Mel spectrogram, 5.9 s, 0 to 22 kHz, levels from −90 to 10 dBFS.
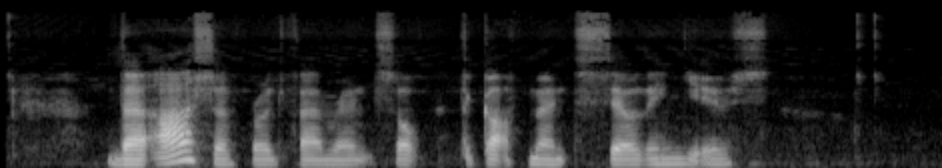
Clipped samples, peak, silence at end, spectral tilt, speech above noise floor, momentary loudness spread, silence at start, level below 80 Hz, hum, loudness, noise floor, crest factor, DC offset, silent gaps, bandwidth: under 0.1%; -2 dBFS; 1.1 s; -6 dB/octave; 41 dB; 18 LU; 0.65 s; -62 dBFS; none; -23 LUFS; -63 dBFS; 22 dB; under 0.1%; none; 16.5 kHz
